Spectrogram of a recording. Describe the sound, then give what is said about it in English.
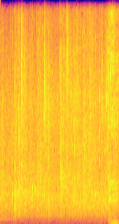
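An audience claps steadily, a dense, even crackle of many hands that holds at a constant level; a voice begins speaking briefly as it ends. “But, they don't clap for me.”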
